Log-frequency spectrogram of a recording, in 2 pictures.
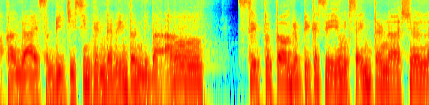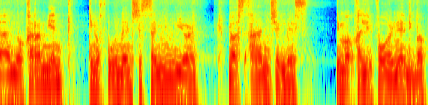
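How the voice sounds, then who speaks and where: A man's voice: lowish voice, darkish tone, a little hiss or hum. A man from the Philippines, a street photographer, talking casually and reflectively, with many fillers and tag questions.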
